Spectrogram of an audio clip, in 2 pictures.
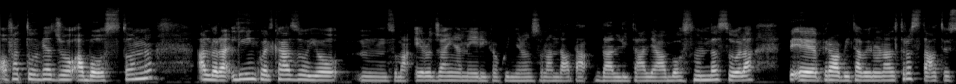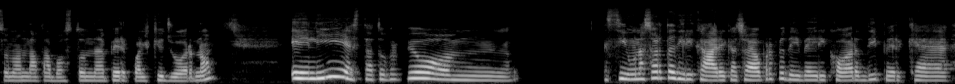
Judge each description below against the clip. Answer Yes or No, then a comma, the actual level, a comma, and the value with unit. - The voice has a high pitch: Yes, high, 195 Hz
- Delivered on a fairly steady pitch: No, average, 3.7 semitones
